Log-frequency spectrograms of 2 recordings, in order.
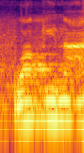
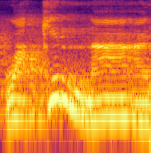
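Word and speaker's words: وَقِنَا: Robbana atina misalnya ya, wakina adzabannar. Wakina kan kagak ada tasdidnya, sering dibaca tasdid wakinna adzabannar, padahal kagak ada tasdid.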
